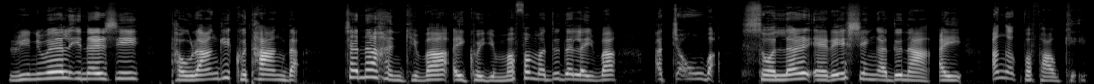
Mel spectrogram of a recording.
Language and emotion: Manipuri, surprised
